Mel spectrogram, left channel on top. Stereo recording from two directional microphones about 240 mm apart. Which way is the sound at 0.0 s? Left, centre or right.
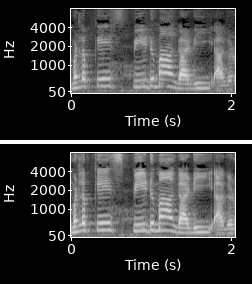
Right.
